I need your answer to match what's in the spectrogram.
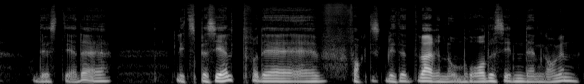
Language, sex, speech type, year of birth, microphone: Norwegian, male, spontaneous, 1951, Shure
